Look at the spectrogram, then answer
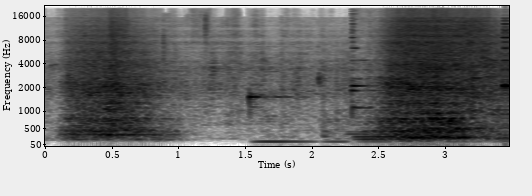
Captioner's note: snorting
